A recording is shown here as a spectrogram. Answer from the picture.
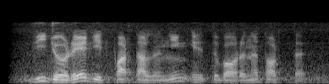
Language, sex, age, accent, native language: Uzbek, male, 18-24, Toshkent viloyati, Uzbek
